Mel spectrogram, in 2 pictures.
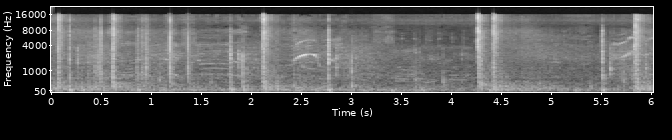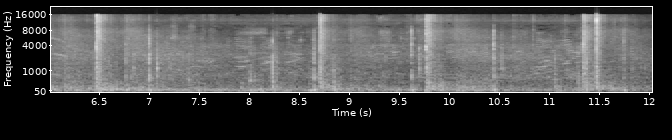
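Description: Aerial fireworks display: shells bursting in a run of sharp bangs, several a second at times, over a continuous low rumble.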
